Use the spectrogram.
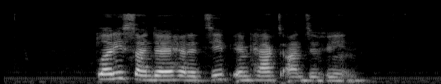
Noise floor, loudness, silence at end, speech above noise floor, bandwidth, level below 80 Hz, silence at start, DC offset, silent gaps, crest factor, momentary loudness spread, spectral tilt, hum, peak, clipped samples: -59 dBFS; -22 LUFS; 0.75 s; 36 dB; 11.5 kHz; -62 dBFS; 0.95 s; under 0.1%; none; 18 dB; 15 LU; -5 dB/octave; none; -6 dBFS; under 0.1%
